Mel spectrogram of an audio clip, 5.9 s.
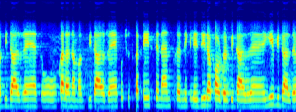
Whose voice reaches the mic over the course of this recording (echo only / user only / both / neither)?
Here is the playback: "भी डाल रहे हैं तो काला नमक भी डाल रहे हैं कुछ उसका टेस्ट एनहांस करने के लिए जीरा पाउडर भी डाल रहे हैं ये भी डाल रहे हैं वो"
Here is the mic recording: echo only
